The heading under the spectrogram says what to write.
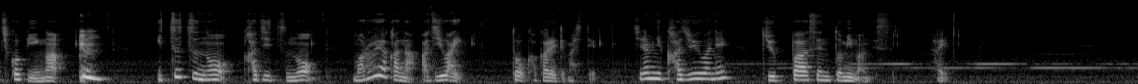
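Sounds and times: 
speech: 0:00.1 - 0:09.6
faint two-tone ambulance siren wailing outside: 0:07.0 - 0:11.3.

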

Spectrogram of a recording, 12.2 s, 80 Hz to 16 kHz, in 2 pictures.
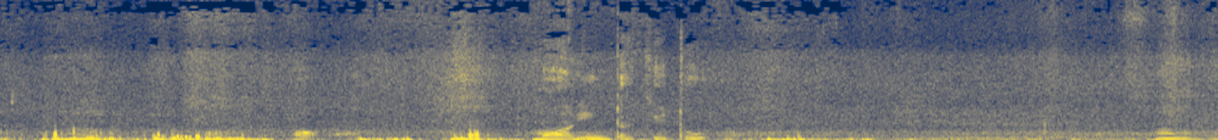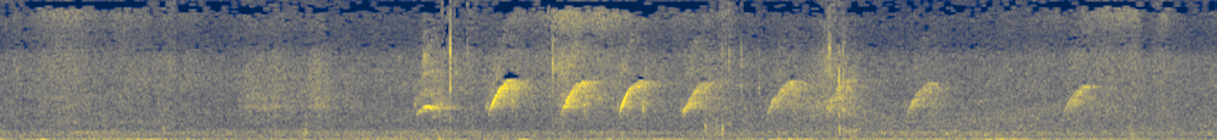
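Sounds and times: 
heavy rumble of wind noise: 0:00.0 - 0:12.1
speech: 0:02.8 - 0:04.1, 0:05.8 - 0:06.3
bird chirping outdoors: 0:08.2 - 0:11.8.

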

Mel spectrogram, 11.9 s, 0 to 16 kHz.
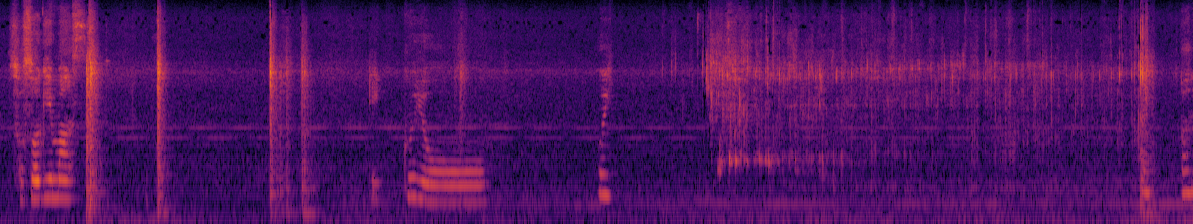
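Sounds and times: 
faint low hum: 0:00.0 - 0:11.9
speech: 0:00.2 - 0:00.9, 0:03.7 - 0:05.0, 0:06.0 - 0:06.2
hot dissolved gelatin liquid poured into heat-resistant container for plum jelly: 0:06.8 - 0:11.4.

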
